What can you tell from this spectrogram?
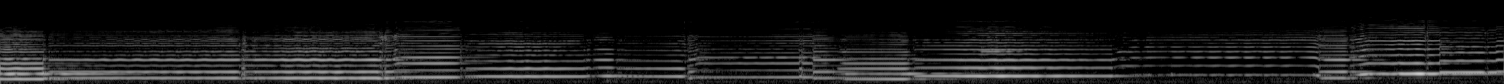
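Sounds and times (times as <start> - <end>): slow melody of held notes: 0.0 - 7.0.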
